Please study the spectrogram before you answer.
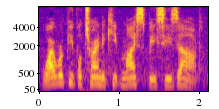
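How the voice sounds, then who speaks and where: A woman as a brisk, blunt space soldier. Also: lowish voice, a little hiss or hum, close to an everyday voice. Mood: blunt, curious. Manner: direct, questioning. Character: blunt, curious female human space soldier. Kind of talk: video game voice acting.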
